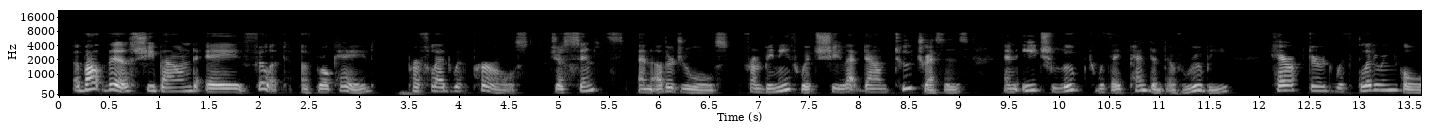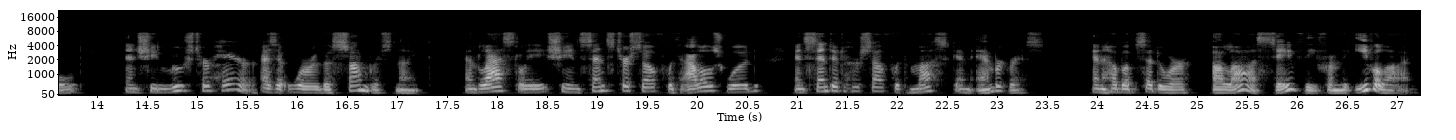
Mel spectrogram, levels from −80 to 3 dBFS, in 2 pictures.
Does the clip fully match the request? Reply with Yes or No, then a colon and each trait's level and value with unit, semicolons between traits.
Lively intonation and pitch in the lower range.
No: wide, 7.4 semitones; medium, 185 Hz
